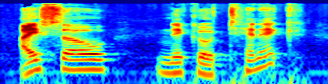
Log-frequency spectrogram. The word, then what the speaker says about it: isonicotinic: P-A-S. – No. – P-A-S. Okay. – P-A-C. – Yes. The next one was isonicotinic Perfect. Acid hydrazide. – Perfect. – Or I-N-H.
